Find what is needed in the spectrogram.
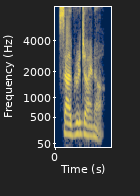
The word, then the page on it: Salve Regina: Indian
